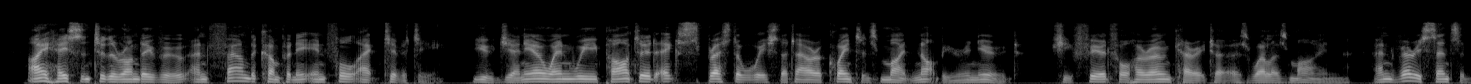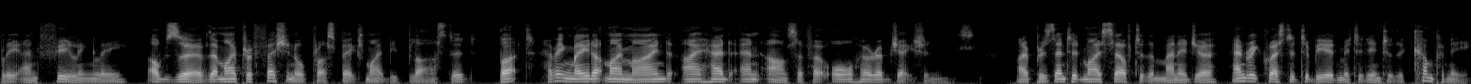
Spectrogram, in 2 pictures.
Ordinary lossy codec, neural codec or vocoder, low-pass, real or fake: Opus, 32 kbps; none; 7.2 kHz; real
